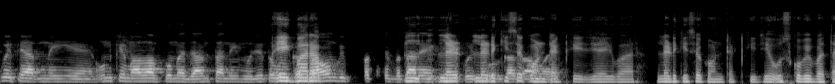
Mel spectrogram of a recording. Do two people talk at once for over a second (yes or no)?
yes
